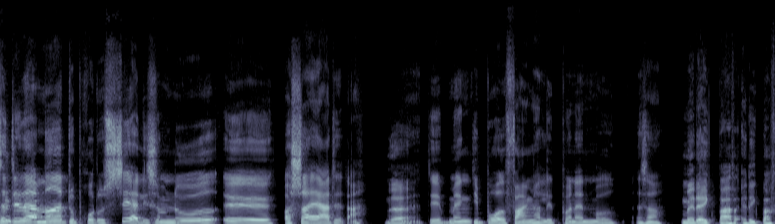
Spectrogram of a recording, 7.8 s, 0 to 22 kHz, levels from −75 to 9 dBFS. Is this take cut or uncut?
cut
